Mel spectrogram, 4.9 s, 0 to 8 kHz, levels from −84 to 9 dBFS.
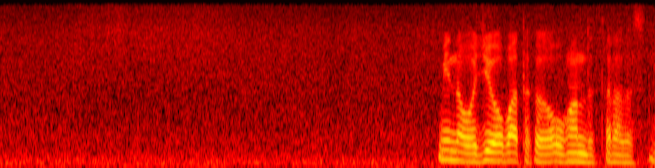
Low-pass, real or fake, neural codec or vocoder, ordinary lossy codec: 7.2 kHz; real; none; none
